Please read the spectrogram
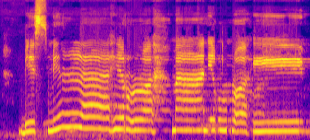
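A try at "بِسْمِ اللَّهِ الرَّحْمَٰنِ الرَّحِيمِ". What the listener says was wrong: Ya Allah yang himnya kurang ya rahmannya bagus Bunda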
